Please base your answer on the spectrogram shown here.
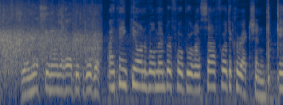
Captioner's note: some Applause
